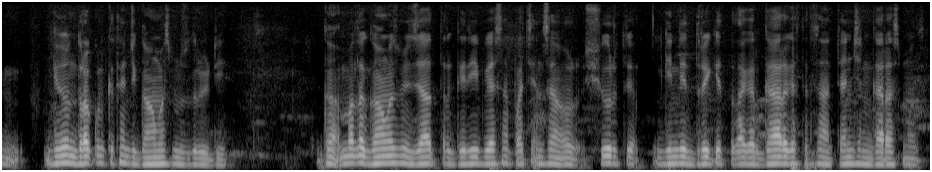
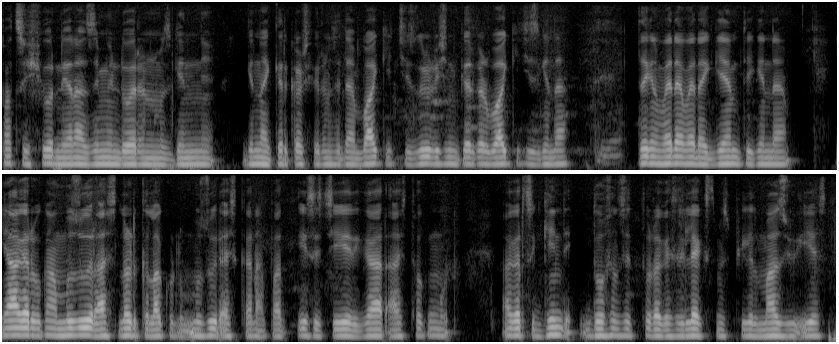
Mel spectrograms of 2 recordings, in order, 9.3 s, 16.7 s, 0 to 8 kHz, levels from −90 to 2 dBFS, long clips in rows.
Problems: background sounds at intervals, low volume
